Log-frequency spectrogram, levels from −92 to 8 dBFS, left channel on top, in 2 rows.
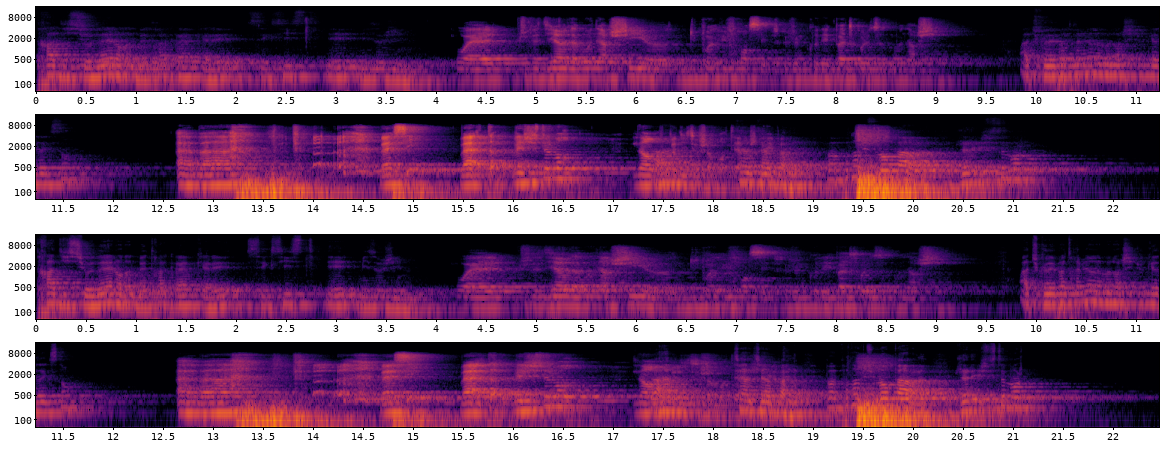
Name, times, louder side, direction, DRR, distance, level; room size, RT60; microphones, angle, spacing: voice 1, 0.0-2.6 2.9-3.8 9.8-11.6 17.4-17.6 18.2-21.1, right 1 dB, 55° right, 4 dB, 1.3 m, -41 dB
voice 2, 4.2-9.0 12.6-15.1 15.5-18.6 19.4-19.8, left 2 dB, 90° left, 4 dB, 1.4 m, -34 dB
12.0 x 5.0 x 7.1 m, 2.2 s
head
